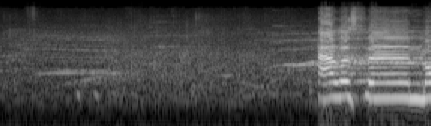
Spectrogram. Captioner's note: audience cheering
